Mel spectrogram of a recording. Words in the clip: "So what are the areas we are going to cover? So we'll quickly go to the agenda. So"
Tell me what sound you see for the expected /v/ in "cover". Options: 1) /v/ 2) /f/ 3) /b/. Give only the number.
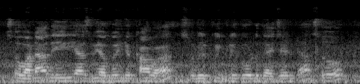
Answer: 1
